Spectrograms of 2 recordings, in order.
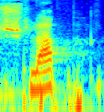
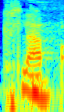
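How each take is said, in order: First: The word begins with an sh sound. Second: The word begins with a k sound. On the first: "sondern Schlapp" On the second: "Vielleicht wird das ja auch nicht Klapp ausgesprochen"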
